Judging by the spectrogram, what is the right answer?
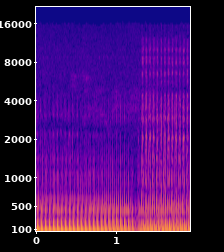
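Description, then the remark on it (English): A female cheetah purrs in a deep, rapid, pulsing rumble that runs steadily, breaks briefly as the breath turns, then continues with a slightly raspier tone, recorded with a microphone lowered vertically to within about 3 yards of her. “And then I slowly started to drop the microphone down vertically, and when it got within about 3 yards of this cheetah, I could see her chest rising and falling, but I could also hear she was purring just the same as any cat.”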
